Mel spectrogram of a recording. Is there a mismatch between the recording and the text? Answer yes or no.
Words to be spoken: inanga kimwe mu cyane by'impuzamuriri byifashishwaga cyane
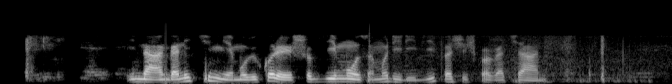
yes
